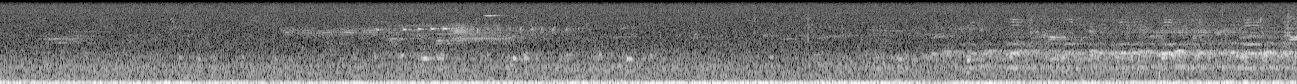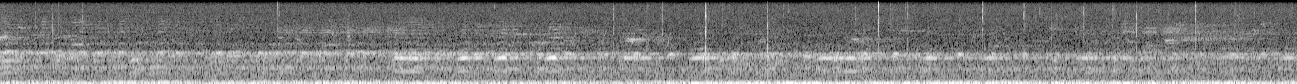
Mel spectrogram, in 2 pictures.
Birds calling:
Song Sparrow (Melospiza melodia), Black-capped Chickadee (Poecile atricapillus), Canada Goose (Branta canadensis), Common Grackle (Quiscalus quiscula)

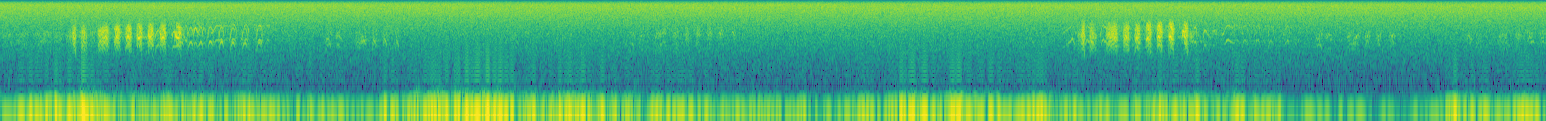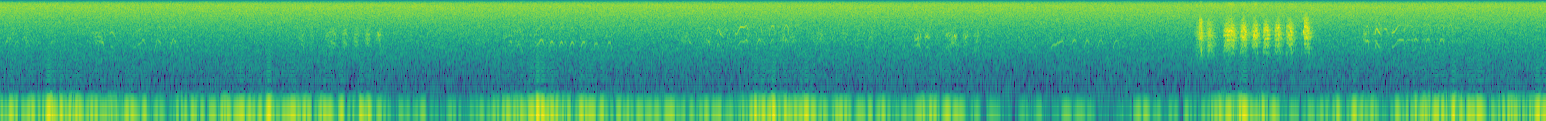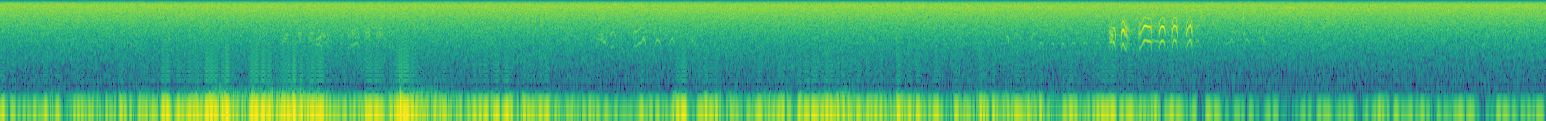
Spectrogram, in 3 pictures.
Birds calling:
Band-rumped Storm-Petrel (Hydrobates castro)

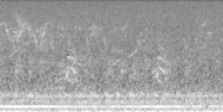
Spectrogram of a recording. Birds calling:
Erckel's Francolin (Pternistis erckelii)

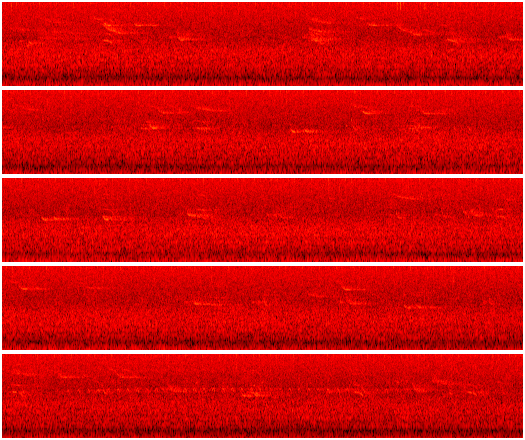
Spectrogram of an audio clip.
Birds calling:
Red-winged Blackbird (Agelaius phoeniceus), Baltimore Oriole (Icterus galbula), Northern Flicker (Colaptes auratus), Blue Jay (Cyanocitta cristata)

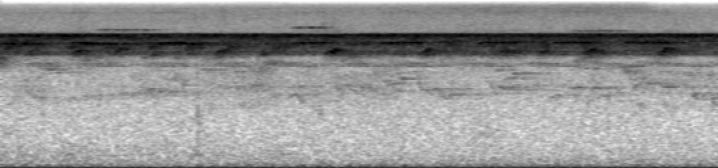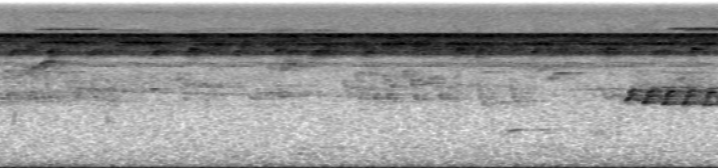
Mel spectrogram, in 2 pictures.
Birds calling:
Screaming Piha (Lipaugus vociferans), Solitary Black Cacique (Cacicus solitarius), Plumbeous Antbird (Myrmelastes hyperythrus)

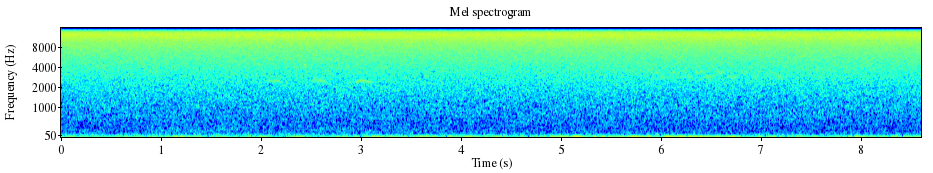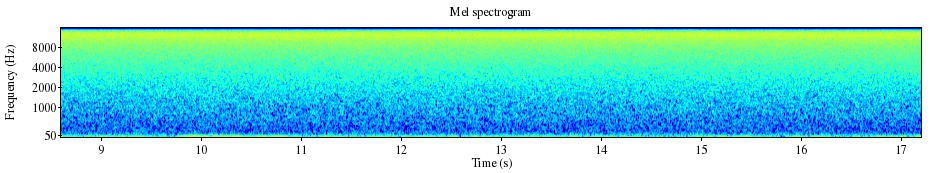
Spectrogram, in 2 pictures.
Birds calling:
Gray-crowned Rosy-Finch (Leucosticte tephrocotis), Rock Wren (Salpinctes obsoletus)

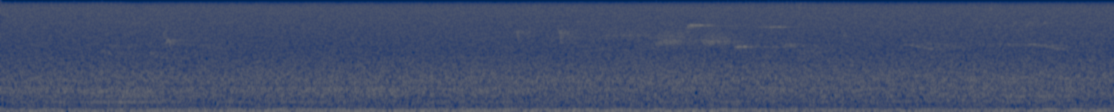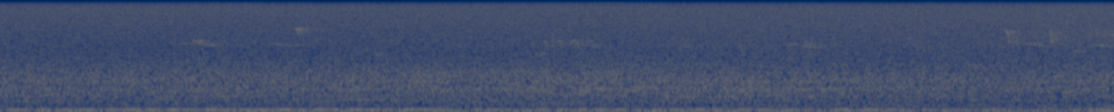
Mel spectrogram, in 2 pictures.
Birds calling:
Song Sparrow (Melospiza melodia), Blue Jay (Cyanocitta cristata)

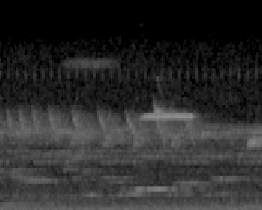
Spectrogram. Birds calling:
Black-billed Thrush (Turdus ignobilis), Cinereous Tinamou (Crypturellus cinereus), Undulated Tinamou (Crypturellus undulatus)

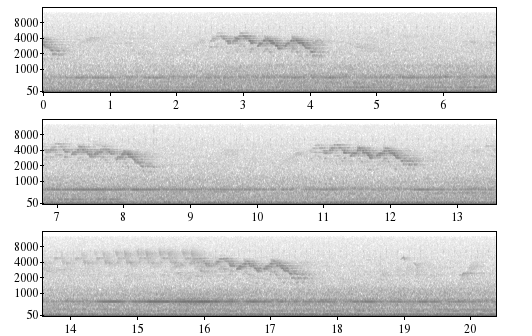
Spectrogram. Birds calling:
Veery (Catharus fuscescens), Ovenbird (Seiurus aurocapilla)

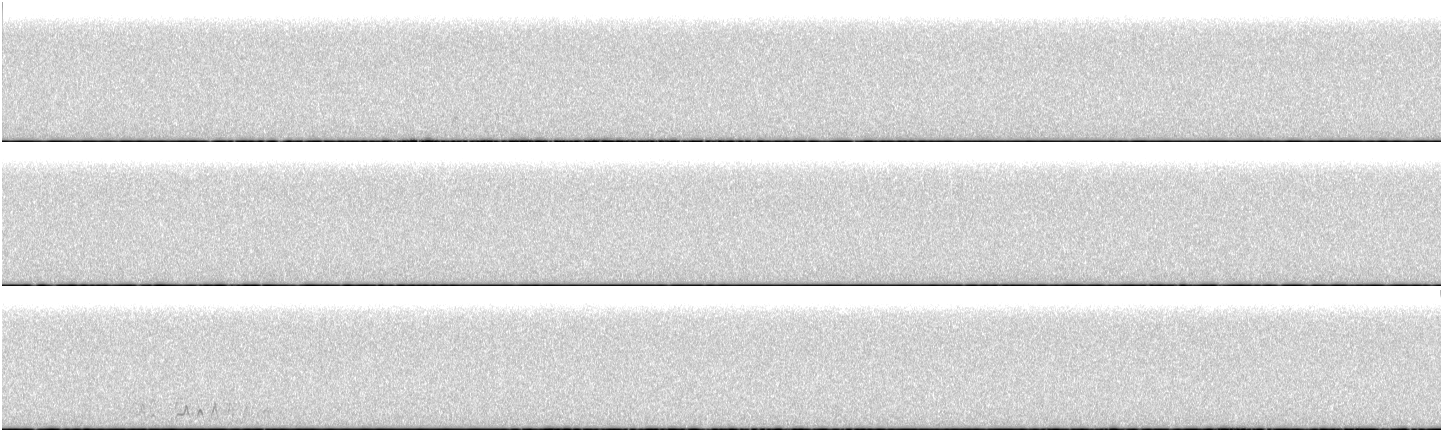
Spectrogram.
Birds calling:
Band-rumped Storm-Petrel (Hydrobates castro)

